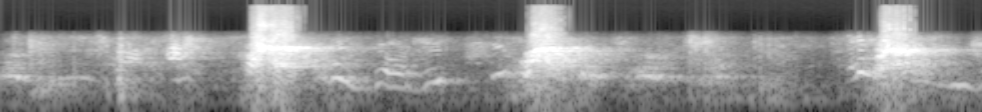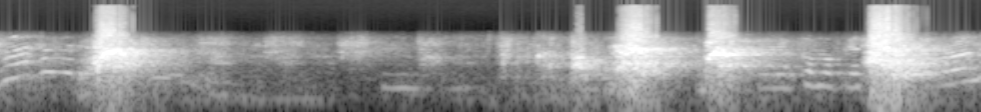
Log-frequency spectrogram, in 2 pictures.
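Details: Household bull terriers bark in repeated loud bursts, about eight sharp barks at uneven intervals, mixed with a person's chatter and softer vocal sounds in between.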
